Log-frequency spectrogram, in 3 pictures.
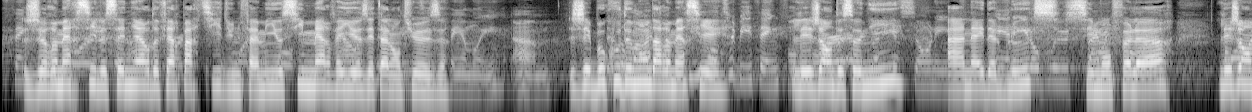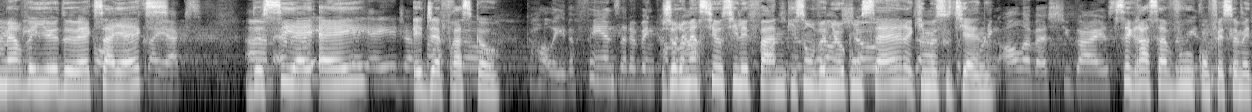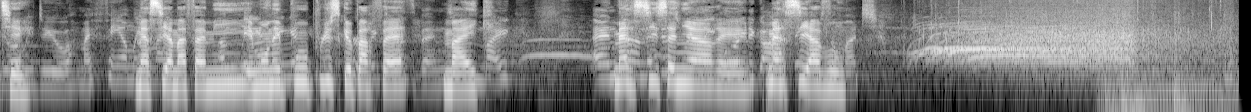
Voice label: Voice Over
